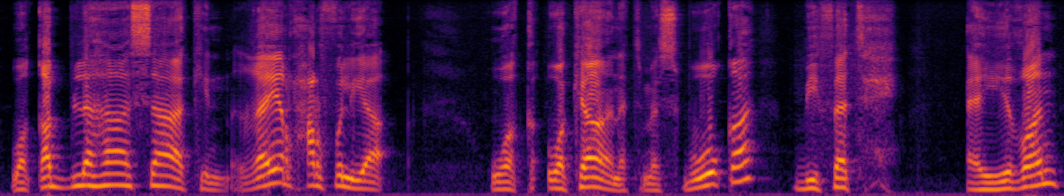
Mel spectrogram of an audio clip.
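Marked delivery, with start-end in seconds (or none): none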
